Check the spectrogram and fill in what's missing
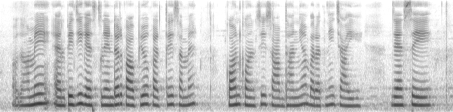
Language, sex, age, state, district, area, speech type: Hindi, female, 30-45, Madhya Pradesh, Hoshangabad, rural, spontaneous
